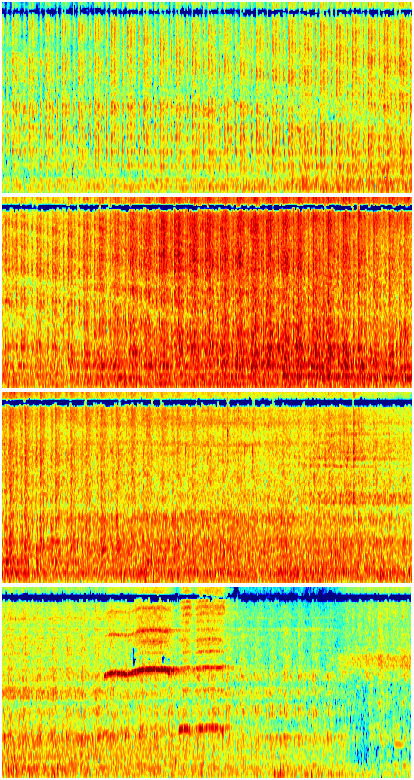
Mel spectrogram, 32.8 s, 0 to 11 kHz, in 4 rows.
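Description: Small 2 ft gauge steam locomotive chuffing as it approaches, growing louder until it passes close by about halfway through, with its train rattling past after it. A brief high-pitched tone sounds near the end.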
